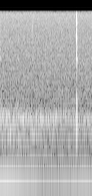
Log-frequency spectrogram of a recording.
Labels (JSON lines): {"label": "anthrophony, boat engine", "recorder": "HydroMoth"}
